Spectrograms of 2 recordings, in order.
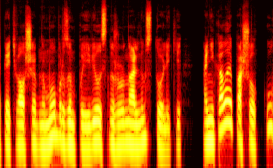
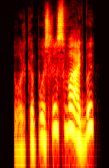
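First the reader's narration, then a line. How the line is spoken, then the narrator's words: Frightened declaration. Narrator (Russian): испуганно заявила она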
